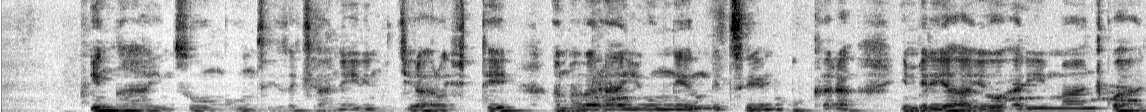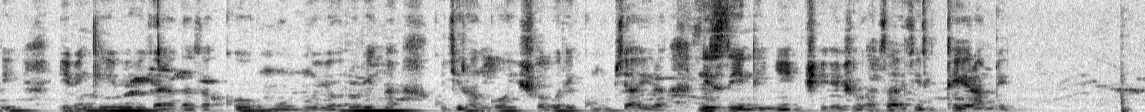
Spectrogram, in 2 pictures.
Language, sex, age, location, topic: Kinyarwanda, female, 25-35, Nyagatare, agriculture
